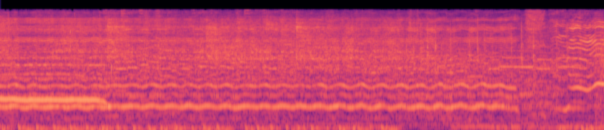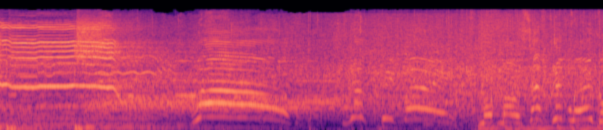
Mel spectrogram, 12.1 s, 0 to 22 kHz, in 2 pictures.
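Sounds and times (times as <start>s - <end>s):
audience cheering and whooping: 0.0s - 1.8s, 4.7s - 12.0s
electric guitar and drums: 0.0s - 7.7s.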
